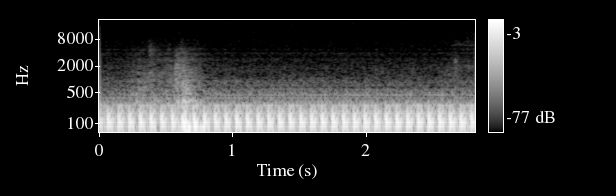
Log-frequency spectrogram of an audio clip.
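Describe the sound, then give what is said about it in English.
A low-flying crop-spraying plane's engine drones steadily over a house, a deep rumbling hum with a fast, regular throb that holds constant throughout, with no voices. “What is he fucking spraying right now?”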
